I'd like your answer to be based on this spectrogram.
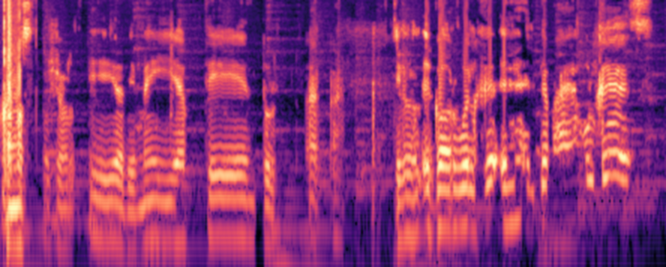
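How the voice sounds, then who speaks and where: Harried, penniless sketch dad, played by a woman, very quick and flustered, repeating pleas for quiet, music underneath. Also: very deep voice, muffled recording. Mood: dismayed, counting. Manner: flustered, hushing, repetitive. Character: Mohamed, harried broke father fending off demanding kids. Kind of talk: family comedy sketch.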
